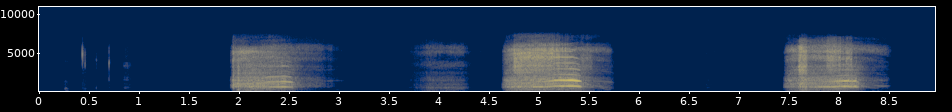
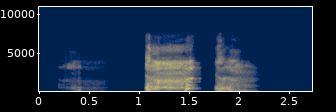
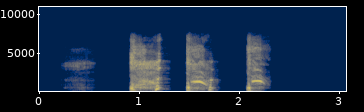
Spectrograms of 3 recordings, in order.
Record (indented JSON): {
  "exhalation_length": "9.0 s",
  "exhalation_amplitude": 25460,
  "exhalation_signal_mean_std_ratio": 0.35,
  "cough_length": "2.7 s",
  "cough_amplitude": 29441,
  "cough_signal_mean_std_ratio": 0.4,
  "three_cough_length": "3.1 s",
  "three_cough_amplitude": 28946,
  "three_cough_signal_mean_std_ratio": 0.39,
  "survey_phase": "beta (2021-08-13 to 2022-03-07)",
  "age": "18-44",
  "gender": "Female",
  "wearing_mask": "No",
  "symptom_cough_any": true,
  "symptom_new_continuous_cough": true,
  "symptom_runny_or_blocked_nose": true,
  "symptom_fatigue": true,
  "symptom_onset": "3 days",
  "smoker_status": "Ex-smoker",
  "respiratory_condition_asthma": false,
  "respiratory_condition_other": false,
  "recruitment_source": "Test and Trace",
  "submission_delay": "1 day",
  "covid_test_result": "Positive",
  "covid_test_method": "RT-qPCR",
  "covid_ct_value": 14.5,
  "covid_ct_gene": "ORF1ab gene",
  "covid_ct_mean": 14.6,
  "covid_viral_load": "16000000 copies/ml",
  "covid_viral_load_category": "High viral load (>1M copies/ml)"
}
